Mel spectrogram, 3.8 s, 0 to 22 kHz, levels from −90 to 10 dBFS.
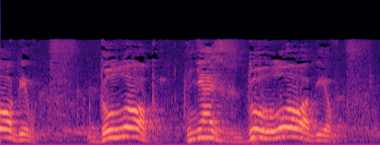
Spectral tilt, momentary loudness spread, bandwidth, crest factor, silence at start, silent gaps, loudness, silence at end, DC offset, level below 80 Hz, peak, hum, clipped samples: -6 dB/octave; 21 LU; 7.4 kHz; 14 dB; 0 s; none; -16 LUFS; 0.05 s; 0.4%; -54 dBFS; -2 dBFS; none; under 0.1%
